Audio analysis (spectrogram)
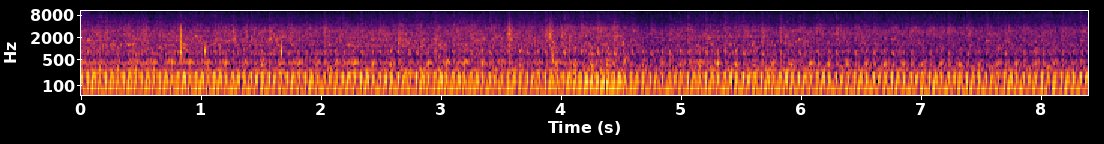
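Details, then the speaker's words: LS V8-swapped rear-wheel-drive Celica GT-SS on its first start in the car, moving under its own power: deep, steady V8 idle with an even lope and no misses, knocks or rattles; no oil leaks, smoke or fire. "it's a success it's alive it moved no trails oil no smoke no fire yay"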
